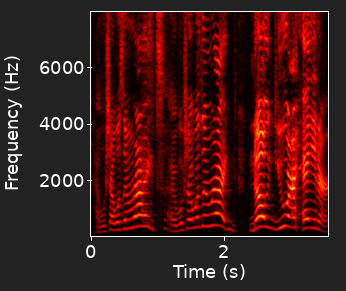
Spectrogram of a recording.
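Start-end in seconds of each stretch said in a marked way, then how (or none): 0.1-2.1 mock glee showing under a regretful tone. Retelling what Adriana said, mocking her: imitating Adriana's gleeful tone. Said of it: "You had a sense of glee under, like, in that tone".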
